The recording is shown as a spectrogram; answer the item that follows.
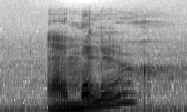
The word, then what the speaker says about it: Amalur: Amalur? – Mm-hmm.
